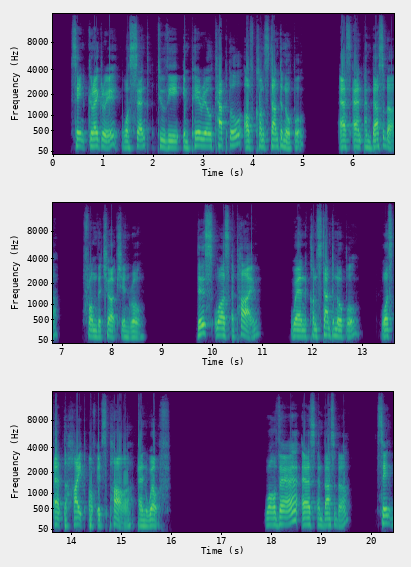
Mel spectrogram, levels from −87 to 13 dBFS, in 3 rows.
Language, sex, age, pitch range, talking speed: English, male, 30-49, 120-145 Hz, 110 wpm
